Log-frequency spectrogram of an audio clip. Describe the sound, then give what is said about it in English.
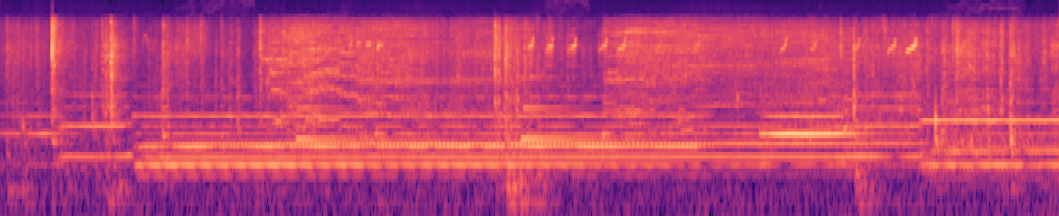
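A bird flaps and flutters around inside a cage, with irregular bursts of wingbeats and light scratchy patter, set against a steady sustained hum in the background. “Notice how your bird's been flopping around in there? Maybe we should get a larger cage.”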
